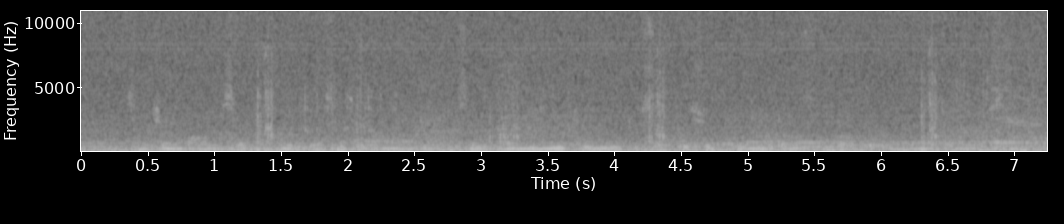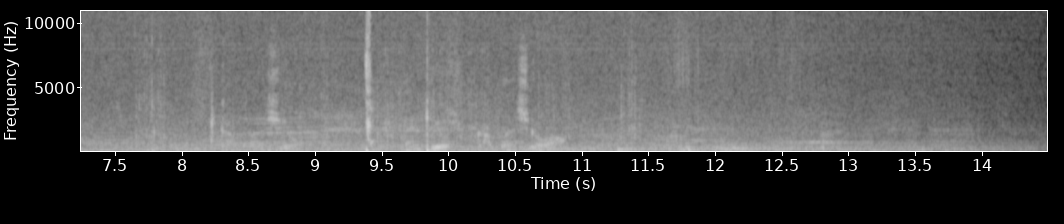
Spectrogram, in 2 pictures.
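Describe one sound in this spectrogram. A large congregation rustles and murmurs in a vast echoing hall.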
